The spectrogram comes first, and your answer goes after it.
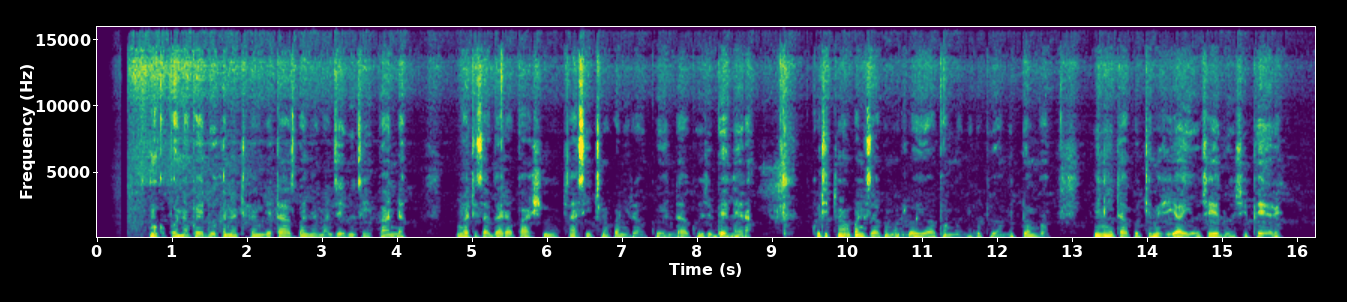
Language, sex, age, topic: Ndau, male, 25-35, health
